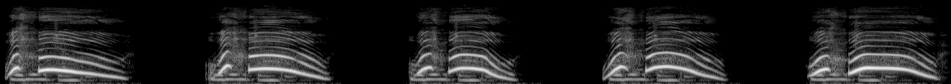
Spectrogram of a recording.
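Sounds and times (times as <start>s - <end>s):
woman cheering: 0.1s - 1.3s, 2.2s - 3.3s, 4.2s - 5.1s, 6.1s - 7.3s, 8.1s - 9.4s.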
